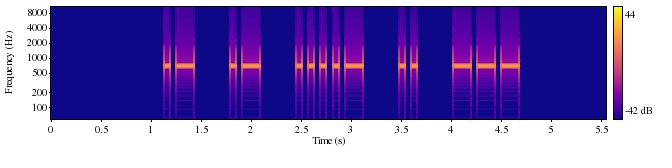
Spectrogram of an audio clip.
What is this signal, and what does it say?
Morse code, heard as a keyed tone, about 20 wpm, spaced as for 15 wpm, 700 Hz. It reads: AA4IO
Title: 069 Lesson 12g - Letter d - Call Signs 20wpm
